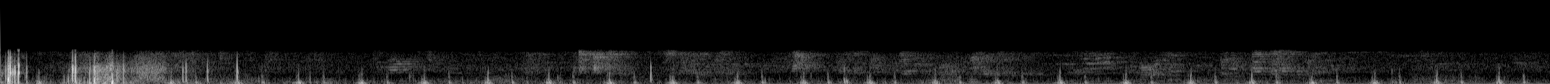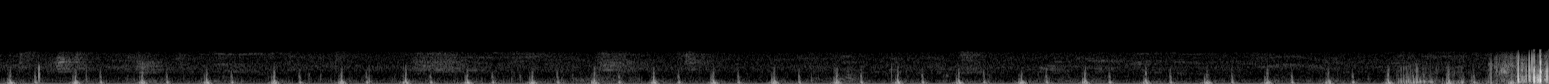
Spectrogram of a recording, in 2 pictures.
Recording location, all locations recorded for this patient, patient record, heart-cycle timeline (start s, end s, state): tricuspid valve (TV)
aortic valve (AV)+pulmonary valve (PV)+tricuspid valve (TV)+mitral valve (MV)
#Age: Child
#Sex: Male
#Height: 148.0 cm
#Weight: 54.7 kg
#Pregnancy status: False
#Murmur: Absent
#Murmur locations: nan
#Most audible location: nan
#Systolic murmur timing: nan
#Systolic murmur shape: nan
#Systolic murmur grading: nan
#Systolic murmur pitch: nan
#Systolic murmur quality: nan
#Diastolic murmur timing: nan
#Diastolic murmur shape: nan
#Diastolic murmur grading: nan
#Diastolic murmur pitch: nan
#Diastolic murmur quality: nan
#Outcome: Abnormal
#Campaign: 2014 screening campaign
0.00	2.62	unannotated
2.62	2.70	S2
2.70	2.94	diastole
2.94	3.10	S1
3.10	3.24	systole
3.24	3.34	S2
3.34	3.60	diastole
3.60	3.72	S1
3.72	3.86	systole
3.86	3.94	S2
3.94	4.20	diastole
4.20	4.34	S1
4.34	4.46	systole
4.46	4.56	S2
4.56	4.82	diastole
4.82	4.96	S1
4.96	5.08	systole
5.08	5.20	S2
5.20	5.44	diastole
5.44	5.58	S1
5.58	5.70	systole
5.70	5.80	S2
5.80	6.06	diastole
6.06	6.18	S1
6.18	6.34	systole
6.34	6.42	S2
6.42	6.68	diastole
6.68	6.80	S1
6.80	6.96	systole
6.96	7.06	S2
7.06	7.32	diastole
7.32	7.46	S1
7.46	7.62	systole
7.62	7.70	S2
7.70	8.00	diastole
8.00	8.12	S1
8.12	8.26	systole
8.26	8.36	S2
8.36	8.66	diastole
8.66	8.78	S1
8.78	8.92	systole
8.92	9.02	S2
9.02	9.30	diastole
9.30	9.44	S1
9.44	9.56	systole
9.56	9.66	S2
9.66	9.92	diastole
9.92	10.06	S1
10.06	10.22	systole
10.22	10.30	S2
10.30	10.56	diastole
10.56	10.70	S1
10.70	10.84	systole
10.84	10.92	S2
10.92	11.20	diastole
11.20	11.34	S1
11.34	11.50	systole
11.50	11.58	S2
11.58	11.86	diastole
11.86	12.00	S1
12.00	12.14	systole
12.14	12.22	S2
12.22	12.46	diastole
12.46	12.60	S1
12.60	12.74	systole
12.74	12.84	S2
12.84	13.08	diastole
13.08	13.22	S1
13.22	13.36	systole
13.36	13.44	S2
13.44	13.70	diastole
13.70	13.84	S1
13.84	13.98	systole
13.98	14.06	S2
14.06	14.32	diastole
14.32	14.46	S1
14.46	14.60	systole
14.60	14.68	S2
14.68	14.94	diastole
14.94	15.08	S1
15.08	15.22	systole
15.22	15.30	S2
15.30	15.56	diastole
15.56	15.68	S1
15.68	15.84	systole
15.84	15.94	S2
15.94	16.22	diastole
16.22	16.36	S1
16.36	16.50	systole
16.50	16.58	S2
16.58	16.88	diastole
16.88	17.00	S1
17.00	17.14	systole
17.14	17.24	S2
17.24	17.52	diastole
17.52	17.66	S1
17.66	17.80	systole
17.80	17.90	S2
17.90	18.20	diastole
18.20	18.32	S1
18.32	18.48	systole
18.48	18.58	S2
18.58	18.88	diastole
18.88	19.00	S1
19.00	19.16	systole
19.16	19.24	S2
19.24	19.52	diastole
19.52	19.64	S1
19.64	19.78	systole
19.78	19.88	S2
19.88	20.14	diastole
20.14	20.28	S1
20.28	20.42	systole
20.42	20.50	S2
20.50	20.78	diastole
20.78	20.92	S1
20.92	21.06	systole
21.06	21.16	S2
21.16	21.42	diastole
21.42	21.54	S1
21.54	21.68	systole
21.68	21.76	S2
21.76	22.02	diastole
22.02	22.12	S1
22.12	22.26	systole
22.26	22.36	S2
22.36	22.60	diastole
22.60	22.72	S1
22.72	22.88	systole
22.88	22.96	S2
22.96	23.22	diastole
23.22	23.34	S1
23.34	23.48	systole
23.48	23.58	S2
23.58	23.84	diastole
23.84	23.98	S1
23.98	24.10	systole
24.10	24.20	S2
24.20	24.44	diastole
24.44	24.56	S1
24.56	24.68	systole
24.68	24.78	S2
24.78	25.04	diastole
25.04	25.18	S1
25.18	25.32	systole
25.32	25.40	S2
25.40	25.68	diastole
25.68	25.80	S1
25.80	25.94	systole
25.94	26.04	S2
26.04	26.30	diastole
26.30	26.44	S1
26.44	26.58	systole
26.58	26.68	S2
26.68	26.92	diastole
26.92	27.06	S1
27.06	27.20	systole
27.20	27.28	S2
27.28	27.54	diastole
27.54	27.66	S1
27.66	27.80	systole
27.80	27.88	S2
27.88	28.14	diastole
28.14	28.26	S1
28.26	28.40	systole
28.40	28.48	S2
28.48	28.74	diastole
28.74	28.88	S1
28.88	29.02	systole
29.02	29.10	S2
29.10	29.18	diastole
29.18	30.99	unannotated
